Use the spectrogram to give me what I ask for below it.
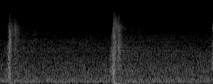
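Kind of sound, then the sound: sound effect, whip cracking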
